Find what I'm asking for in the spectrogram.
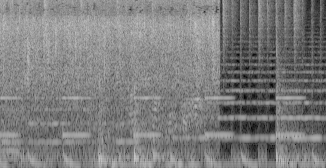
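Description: Rain pours steadily in a dense, loud hiss across the whole stretch, with soft low rhythmic thumps underneath and the pattern shifting slightly near the end.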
